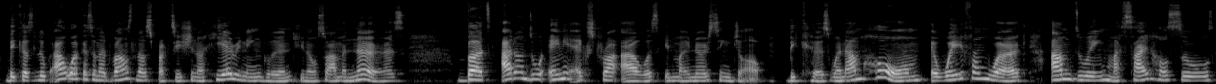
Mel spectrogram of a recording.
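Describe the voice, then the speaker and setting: A woman hosting an online video, speaking to viewers in a promotional vlog style with an upbeat, recruiter-like sales pitch that leans on key words. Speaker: online video host promoting remote jobs. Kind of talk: promotional direct-to-camera vlog.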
